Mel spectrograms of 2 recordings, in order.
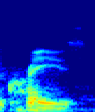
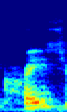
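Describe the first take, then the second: First: Craze with a buzzed z at the end; z-ending pronunciation. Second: Crace with a hissed s at the end; s-ending pronunciation. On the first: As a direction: say Craze ending in a voiced z sound. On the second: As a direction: say Crace ending in an unvoiced s sound. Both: Shown as a demonstration. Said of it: "is it Crace or Craze".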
